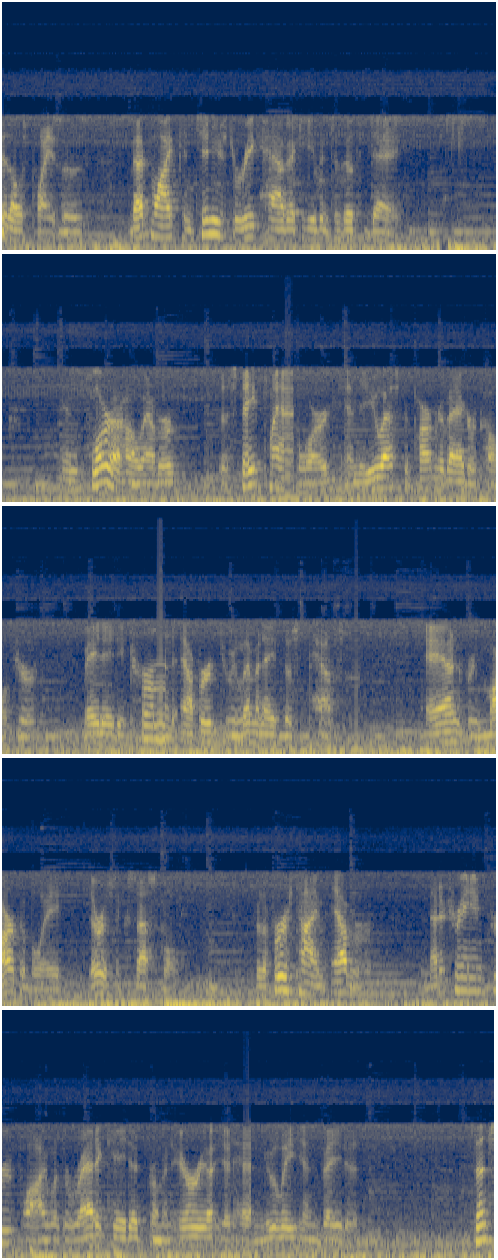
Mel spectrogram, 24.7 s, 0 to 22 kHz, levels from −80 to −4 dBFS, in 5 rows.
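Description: A short buzzing stutter, where a tiny slice of sound repeats in rapid machine-gun fashion, breaks the audio at 7.77–7.85 s and 11.43–11.51 s (75 ms each), 13.40–13.46 s (56 ms), 17.26 s (a single 19 ms repeat) and 22.18–22.24 s (56 ms). After each one the audio jumps ahead as though it had kept playing. This is Bluetooth stutter: packets arrived late or not at all, so the receiver replayed its last buffer. The lengths fit runs of roughly one to four lost packets of about 19 ms each.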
